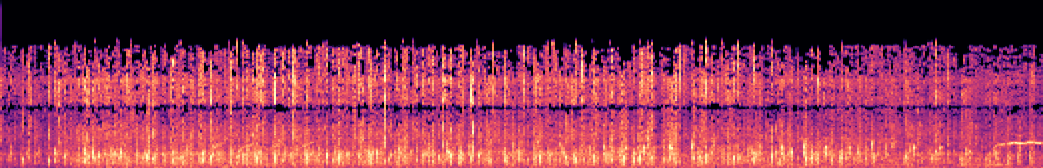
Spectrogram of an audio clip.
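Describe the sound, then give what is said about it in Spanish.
A crowd bursts into loud, sustained applause for the intendente (mayor), a dense wash of many hands clapping at once that holds steady for about ten seconds with a murmur of voices underneath. “Entonces yo realmente, así como recién lo aplaudieron, ahora sí les pido un fuerte aplauso para el intendente.”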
